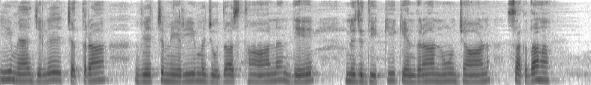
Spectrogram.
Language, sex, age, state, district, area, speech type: Punjabi, female, 60+, Punjab, Gurdaspur, rural, read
